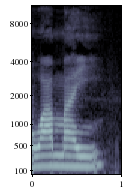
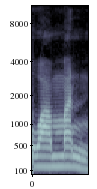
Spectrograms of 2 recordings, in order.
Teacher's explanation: bunyi nun sukunnya ini kita masukkan ke huruf ya. Melebur ke huruf ya. Kita baca wamai.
